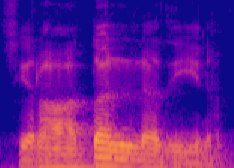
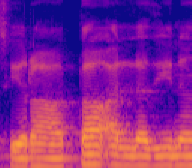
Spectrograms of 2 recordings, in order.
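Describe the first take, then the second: First: The alif is silent, joining the two words. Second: The alif is pronounced, separating the two words. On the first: The speaker calls it right. "അപ്പോൾ നമ്മൾ ആലിഫ് ഉച്ചരിക്കുന്നില്ല" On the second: The speaker calls it wrong. "എന്ന് നമ്മൾ ഓതാൻ പഠിച്ച അല്ല"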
